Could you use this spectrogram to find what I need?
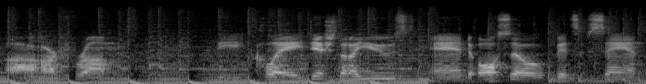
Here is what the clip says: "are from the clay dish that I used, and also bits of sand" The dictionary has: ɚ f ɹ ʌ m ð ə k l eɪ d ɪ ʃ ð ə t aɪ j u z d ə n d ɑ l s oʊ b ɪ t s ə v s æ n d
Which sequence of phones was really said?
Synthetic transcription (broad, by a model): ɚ f ɹ ʌ m ð ə k l eɪ d ɪ ʃ ð ə t aɪ j u z d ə n ɑ l s oʊ b ɪ t s ə v s æ n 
